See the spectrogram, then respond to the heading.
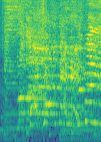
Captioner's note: shouting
